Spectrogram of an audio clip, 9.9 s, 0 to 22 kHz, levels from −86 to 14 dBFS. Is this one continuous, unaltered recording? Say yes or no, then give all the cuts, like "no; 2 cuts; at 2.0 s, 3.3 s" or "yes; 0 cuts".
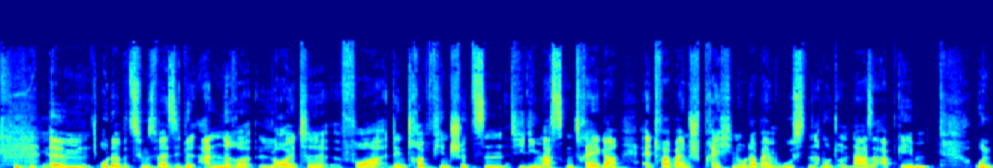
no; 4 cuts; at 1.0 s, 1.8 s, 5.1 s, 8.2 s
